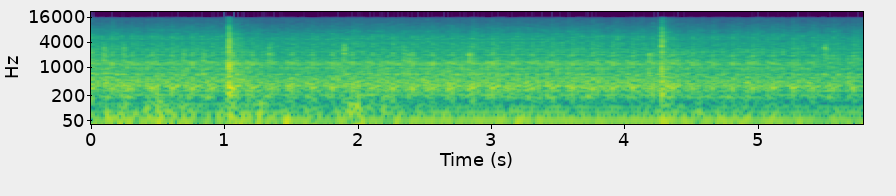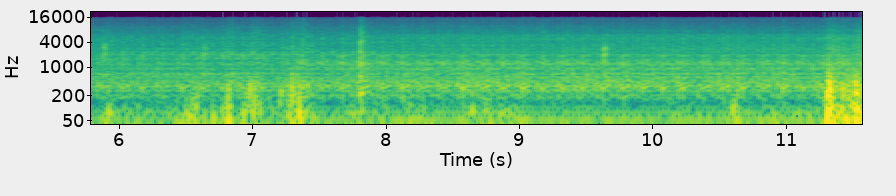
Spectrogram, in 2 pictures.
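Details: VW Passat at idle: steady engine hum with scattered sharp knocks at irregular moments; engine knocking noise, source unknown.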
